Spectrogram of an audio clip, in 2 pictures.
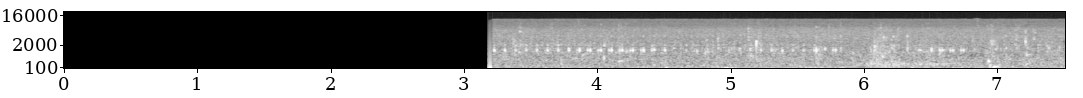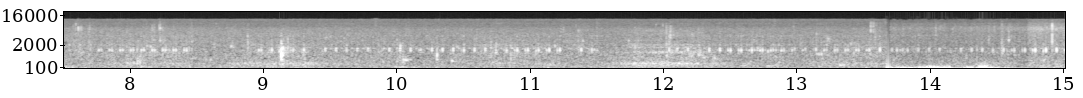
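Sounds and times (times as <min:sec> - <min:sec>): rapid pulsing chirr: 0:03.2 - 0:15.0.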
